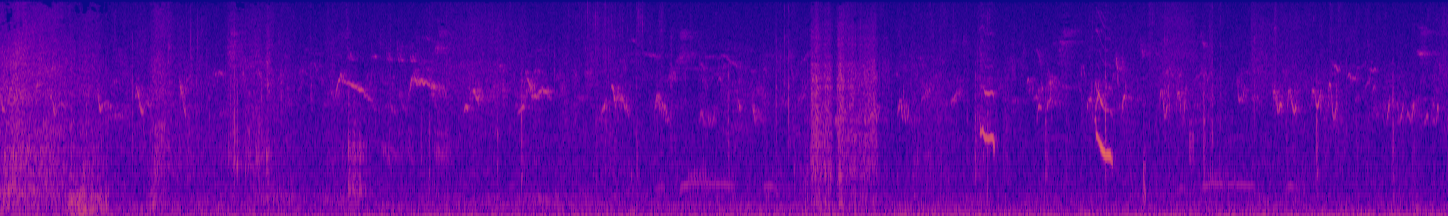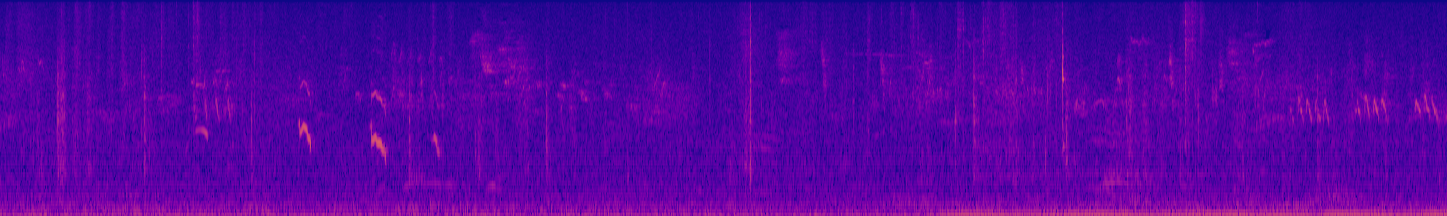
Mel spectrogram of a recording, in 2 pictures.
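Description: Birds chirping with scattered short calls and quick pitch glides. Near the end a low steady hum comes in, along with a rapid run of chirps.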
